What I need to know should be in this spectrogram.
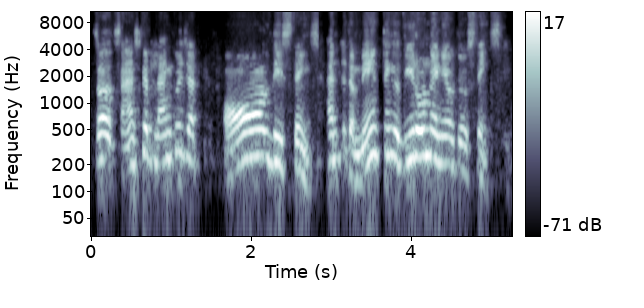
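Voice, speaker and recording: A man's voice: high-pitched, animated, normal speed, darkish tone, dry recording, poor audio. A man giving an informal, explanatory talk for children as an expert, often repeating and rephrasing his points. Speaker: expert author and researcher.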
